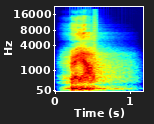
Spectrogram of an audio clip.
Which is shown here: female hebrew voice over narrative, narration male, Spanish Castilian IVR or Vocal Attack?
Vocal Attack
